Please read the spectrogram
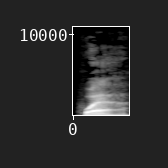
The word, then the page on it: where: anglais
